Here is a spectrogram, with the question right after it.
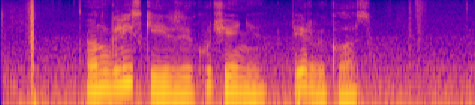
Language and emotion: Russian, sad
